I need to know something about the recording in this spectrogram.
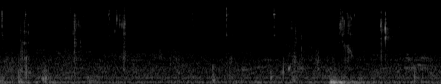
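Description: A person eating rice and chicken curry by hand: faint wet mouth sounds and chewing, with fingers squishing rice on a steel plate. A louder smack comes just after three seconds in, as a handful goes to the mouth.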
